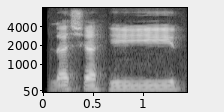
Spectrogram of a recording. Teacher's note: کھینچ کر پڑھیں گے، باقی کسی بھی حرکت کو کھینچنا نہیں، لشہید یا مدہ ہے، ایک الف کے برابر کھینچ کر پڑھیں گے ، اور وقف کی صورت میں دال ساکن ہوگا اور کلکلہ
